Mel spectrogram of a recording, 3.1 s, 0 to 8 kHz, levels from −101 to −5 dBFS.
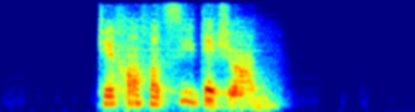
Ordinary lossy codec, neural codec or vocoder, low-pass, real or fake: AAC, 48 kbps; codec, 44.1 kHz, 0.9 kbps, DAC; 7.2 kHz; fake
